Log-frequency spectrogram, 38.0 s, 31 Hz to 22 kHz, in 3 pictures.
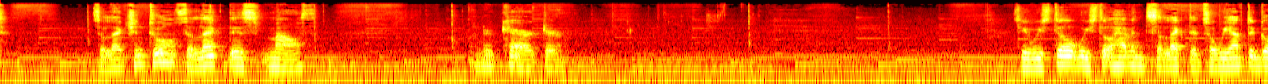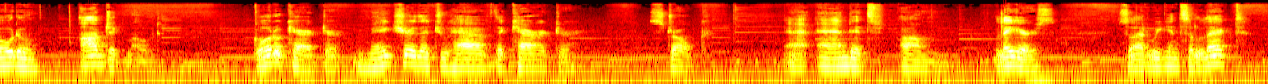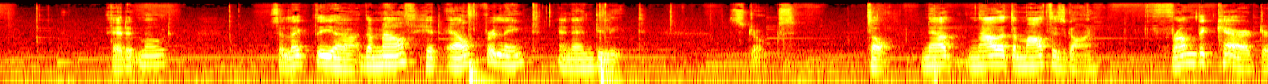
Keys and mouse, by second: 0.9 click, 2.1 click, 3.2 click, 4.6 click, 8.9 click, 12.7-13.6 drag, 15.2 click, 25.8-26.6 drag, 27.7 click, 30.1 l, 31.4 Delete.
